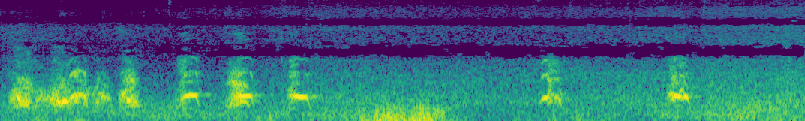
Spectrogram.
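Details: German Shepherd at play, urged on by a person; short high yips and barks in a quick series of about eight, the last ones spaced farther apart, with a low rumble midway.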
